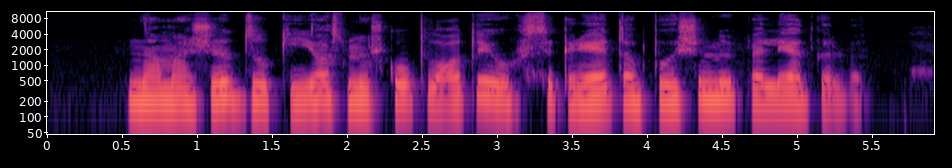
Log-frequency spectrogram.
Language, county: Lithuanian, Kaunas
